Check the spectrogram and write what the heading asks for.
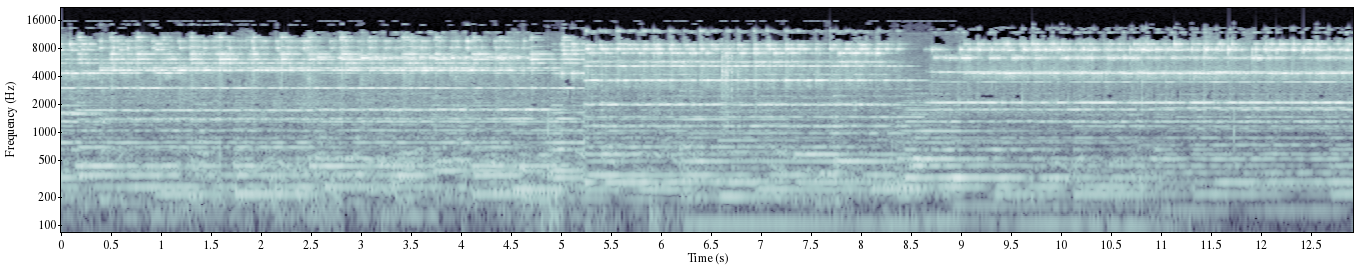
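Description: Many small handbells shaken together by young children, a continuous jangle of overlapping bell tones. The set of pitches shifts about five seconds in and again near nine seconds.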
